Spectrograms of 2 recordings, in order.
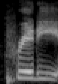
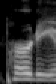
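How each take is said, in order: First: The word is said with a clear t sound. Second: The word is said as 'purdy' with r-coloring. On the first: "you hear pretty and purdy in the same sentence" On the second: "you hear pretty and purdy in the same sentence"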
